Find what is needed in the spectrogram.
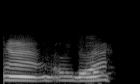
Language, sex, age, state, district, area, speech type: Kannada, female, 45-60, Karnataka, Dakshina Kannada, rural, conversation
